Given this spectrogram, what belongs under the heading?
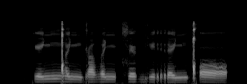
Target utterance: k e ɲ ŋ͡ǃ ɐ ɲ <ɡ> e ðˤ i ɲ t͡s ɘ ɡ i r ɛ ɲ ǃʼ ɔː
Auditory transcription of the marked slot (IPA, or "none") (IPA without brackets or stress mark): ɡ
